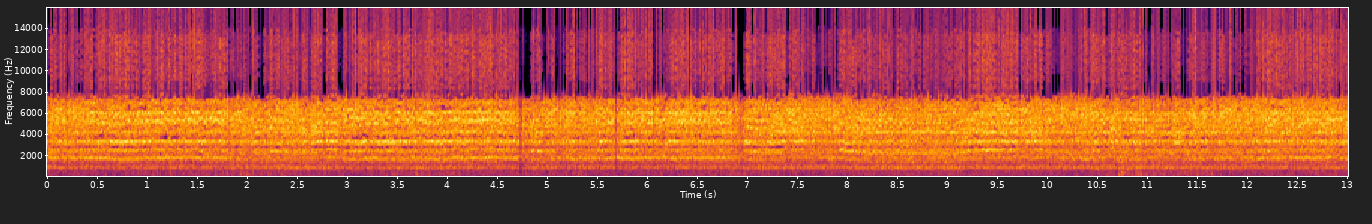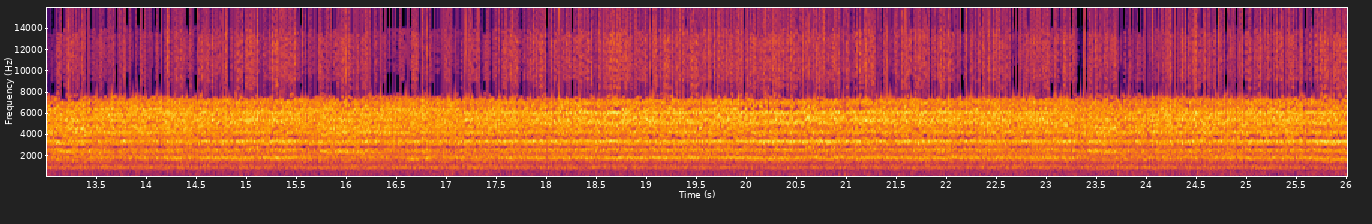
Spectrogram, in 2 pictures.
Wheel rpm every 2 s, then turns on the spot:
230, 220, 220, 230, 220, 230, 230, 230, 230, 230, 230, 230, 230.
none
